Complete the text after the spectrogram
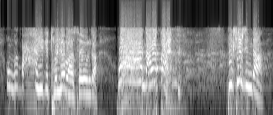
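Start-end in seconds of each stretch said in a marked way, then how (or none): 1.7-4.0 triumphant shout. Retold or imitated. The lights finally come on in the dark car, laughing triumphant shout. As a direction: cheer like you just found the light switch. Finally finds the headlight switch.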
